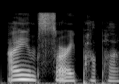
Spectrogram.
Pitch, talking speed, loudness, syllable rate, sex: 185 Hz, 200 wpm, -16 LUFS, 5.6 syllables/s, female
